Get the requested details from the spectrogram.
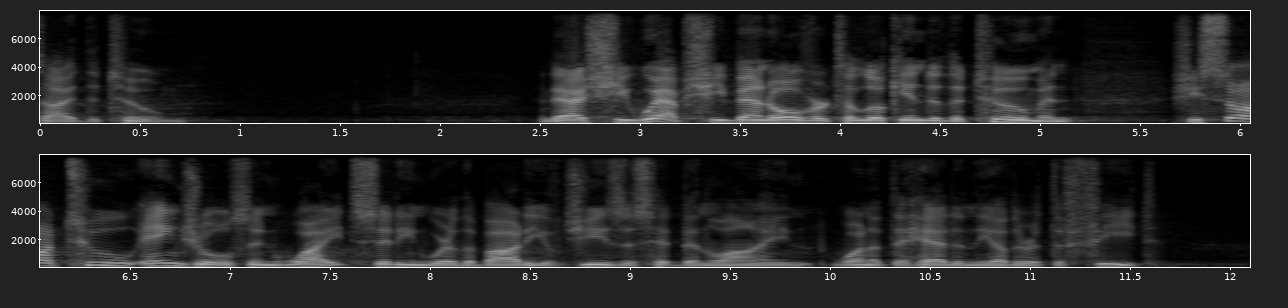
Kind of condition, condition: setting, large echoing room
